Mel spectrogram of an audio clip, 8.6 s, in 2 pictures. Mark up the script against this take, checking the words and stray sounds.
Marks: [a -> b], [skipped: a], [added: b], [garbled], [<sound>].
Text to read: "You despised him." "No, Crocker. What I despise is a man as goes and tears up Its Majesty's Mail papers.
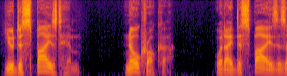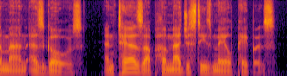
"You despised him." "No, Crocker. What I despise is a man as goes and tears up [Its -> Her] Majesty's Mail papers.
